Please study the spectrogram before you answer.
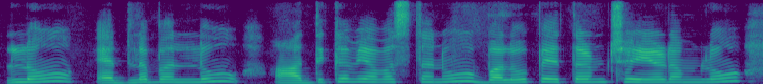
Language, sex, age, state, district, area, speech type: Telugu, female, 18-30, Andhra Pradesh, N T Rama Rao, urban, spontaneous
